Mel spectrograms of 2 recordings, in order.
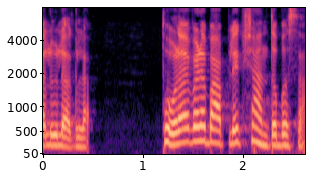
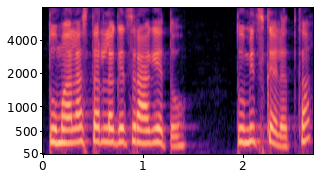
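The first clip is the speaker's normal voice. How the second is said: plain reading voice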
